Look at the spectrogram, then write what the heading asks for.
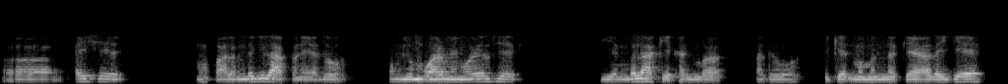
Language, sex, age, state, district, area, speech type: Manipuri, male, 18-30, Manipur, Thoubal, rural, conversation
